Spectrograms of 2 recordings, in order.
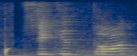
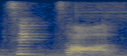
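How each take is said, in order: First: It is said with a Brazilian Portuguese accent. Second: It is said with a plain English accent. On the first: "a Brazilian saying TikTok" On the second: "It's not TikTok"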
